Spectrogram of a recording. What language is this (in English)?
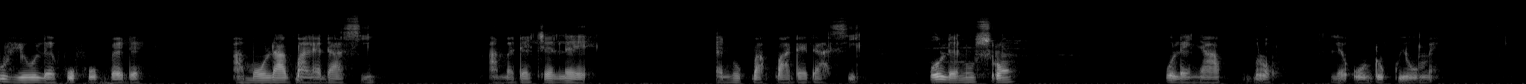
Ewe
